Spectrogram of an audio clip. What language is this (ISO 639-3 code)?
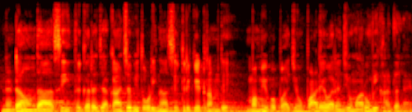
snd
